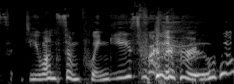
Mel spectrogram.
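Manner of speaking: put-on high, over-the-top cutesy, far too babyish voice. Speaker recounts a British father asking his son in a shop, imitating cutesy over-the-top voice. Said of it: "in a very cutesy, possibly over the top for his age voice".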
